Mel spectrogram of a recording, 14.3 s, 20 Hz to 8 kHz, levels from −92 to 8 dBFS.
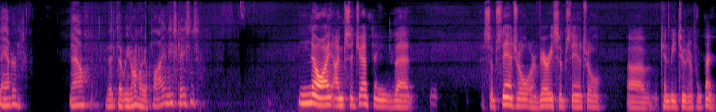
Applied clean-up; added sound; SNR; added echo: neural mask model Resemble Enhance denoiser.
